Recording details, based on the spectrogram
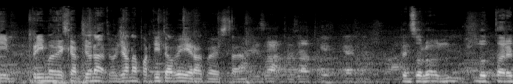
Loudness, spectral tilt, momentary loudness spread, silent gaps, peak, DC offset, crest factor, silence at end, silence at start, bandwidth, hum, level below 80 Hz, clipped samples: -20 LUFS; -5 dB/octave; 11 LU; none; -2 dBFS; under 0.1%; 18 dB; 0 s; 0 s; 16 kHz; none; -40 dBFS; under 0.1%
